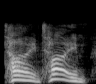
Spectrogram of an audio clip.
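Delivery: high, loud panicked squeal; loud strangled-with-panic yelp; sudden squeal. A narrator's reading. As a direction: squeal the word out in desperation. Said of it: "all that came out was a sudden squeal".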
